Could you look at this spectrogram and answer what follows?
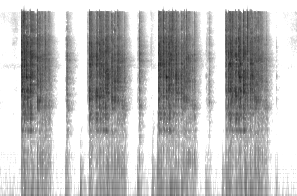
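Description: Dice rolled four times, each roll a short clatter lasting under a second, about one and a quarter seconds apart.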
